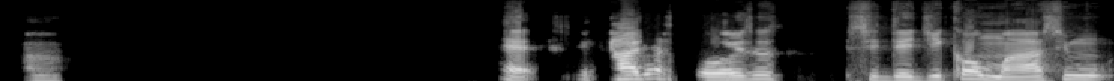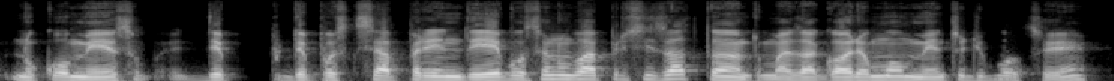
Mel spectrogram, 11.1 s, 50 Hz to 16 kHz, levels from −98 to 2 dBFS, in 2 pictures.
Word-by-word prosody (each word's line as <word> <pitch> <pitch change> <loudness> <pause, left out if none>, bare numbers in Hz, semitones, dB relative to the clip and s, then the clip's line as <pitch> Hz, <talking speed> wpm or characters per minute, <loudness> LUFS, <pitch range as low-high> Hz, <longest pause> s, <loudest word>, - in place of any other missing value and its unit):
Ah. 105 -1 -14 2.2
É, - - +2 0.2
separe 170 +4 +4
as - - -1
coisas, 150 +3 +3 0.3
se - - -8
dedica 140 +6 0
ao 170 - +7
máximo 140 +5 +1
no 130 - -4
começo 130 +1 0
de 125 -3 -5 0.3
depois 130 +3 -4
que - - -18
você - - 0
aprender, 140 -3 +2
você 155 +3 -5
não 170 -1 +1
vai 160 -1 +4
precisar 165 +3 -3
tanto, 140 - -1
mas 110 +1 -2
agora 120 +3 +2
é - - +1
o - - -2
momento 135 -2 -1
de 140 - -12
você, 145 -2 -7
140 Hz, 150 wpm, -22 LUFS, 125-155 Hz, 2.2 s, ao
